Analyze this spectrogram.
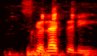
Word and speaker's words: Schenectady: Schenectady. Did I say it right? Schenectady. Oh, Schenectady, yeah.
